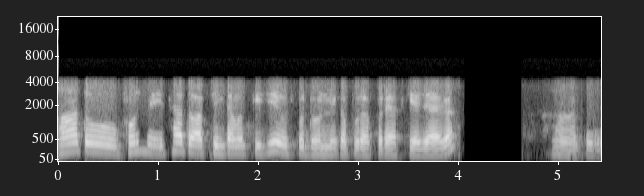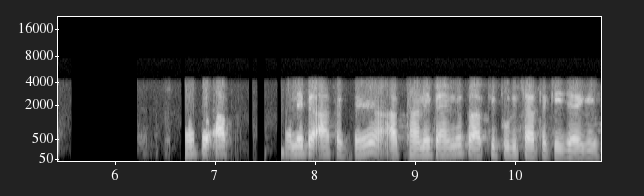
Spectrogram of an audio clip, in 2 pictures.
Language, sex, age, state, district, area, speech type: Hindi, male, 18-30, Uttar Pradesh, Mau, rural, conversation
